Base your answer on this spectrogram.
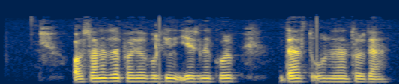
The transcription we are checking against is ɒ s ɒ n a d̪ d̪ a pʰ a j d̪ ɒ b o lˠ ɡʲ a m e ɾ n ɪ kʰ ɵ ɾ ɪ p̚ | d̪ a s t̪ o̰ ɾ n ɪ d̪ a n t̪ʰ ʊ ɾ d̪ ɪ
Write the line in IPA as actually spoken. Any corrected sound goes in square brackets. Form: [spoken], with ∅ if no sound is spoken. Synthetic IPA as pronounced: ɒ s ɒ n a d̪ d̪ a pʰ a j d̪ ɒ b o lˠ ɡʲ a [n] e ɾ n ɪ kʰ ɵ ɾ ɪ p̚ | d̪ a s t̪ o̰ ɾ n ɪ d̪ a n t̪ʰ ʊ ɾ d̪ ɪ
